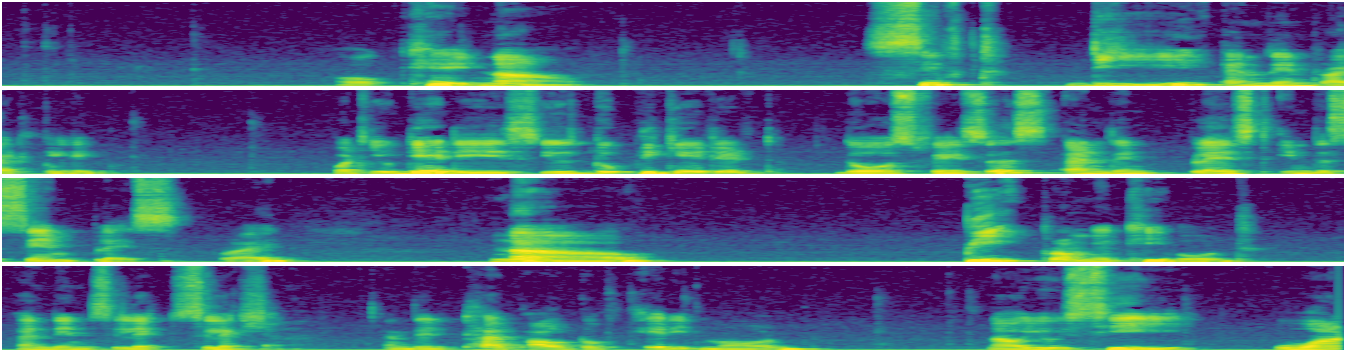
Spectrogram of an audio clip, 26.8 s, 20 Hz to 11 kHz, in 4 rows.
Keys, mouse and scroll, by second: 0.2 shift+click, 0.6 scroll down 2, 1.0-4.2 middle drag, 5.7 shift+d, 7.4-10.6 middle drag, 19.2 p, 22.6 Tab, 23.2 click, 23.6-24.9 middle drag, 24.9 click, 25.7-26.8 middle drag.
